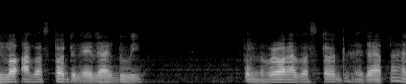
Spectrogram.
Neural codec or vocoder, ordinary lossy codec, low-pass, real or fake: codec, 24 kHz, 1 kbps, SNAC; none; 7.2 kHz; fake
